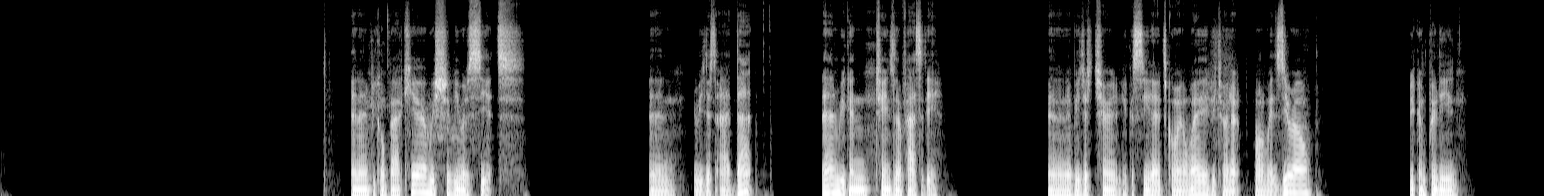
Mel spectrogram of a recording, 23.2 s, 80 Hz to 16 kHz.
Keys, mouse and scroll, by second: 3.9-4.4 scroll down 2, 4.4-5.7 scroll up 2, 5.7 click, 6.4-7.1 scroll down 3, 7.1 click, 11.4 click, 14.0 click, 20.1-20.4 scroll down 3, 20.6 middle click, 21.4 scroll up 1.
